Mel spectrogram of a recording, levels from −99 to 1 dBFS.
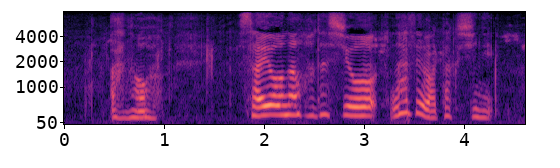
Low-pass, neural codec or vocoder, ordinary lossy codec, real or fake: none; codec, 16 kHz, 4 kbps, FreqCodec, larger model; none; fake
